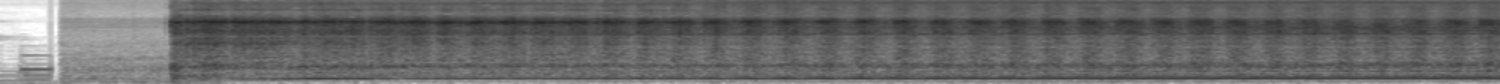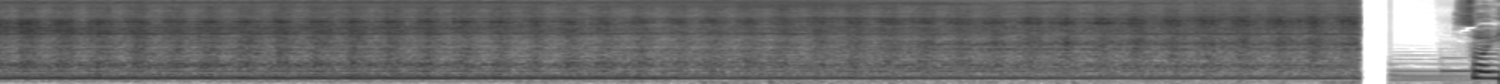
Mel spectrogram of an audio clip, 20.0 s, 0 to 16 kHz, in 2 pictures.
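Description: Kajafa 400-watt bullet-style juicer-mixer blending tomato pieces into juice. The motor starts about a second in, spins up to a steady whine, runs evenly and cuts off suddenly just before the end.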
